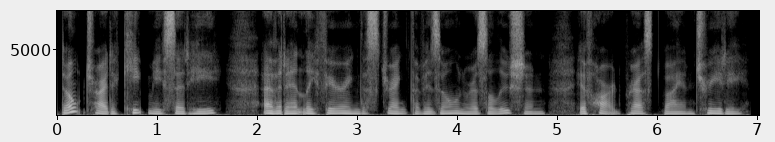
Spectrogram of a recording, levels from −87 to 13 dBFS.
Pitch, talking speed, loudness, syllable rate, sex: 155 Hz, 170 wpm, -22 LUFS, 5.0 syllables/s, female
